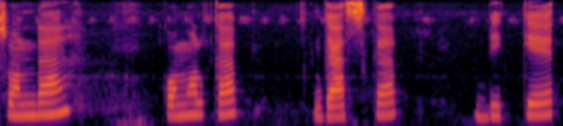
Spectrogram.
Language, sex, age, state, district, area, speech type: Assamese, female, 30-45, Assam, Biswanath, rural, spontaneous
